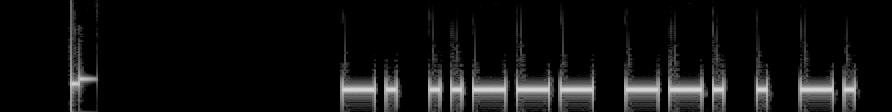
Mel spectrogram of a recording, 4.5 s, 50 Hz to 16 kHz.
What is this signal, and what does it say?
Morse code, heard as a keyed tone, about 22 wpm, 700 Hz. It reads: N2GEN
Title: USA Callsign DE Callsign - 5 Characters - 22wpm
